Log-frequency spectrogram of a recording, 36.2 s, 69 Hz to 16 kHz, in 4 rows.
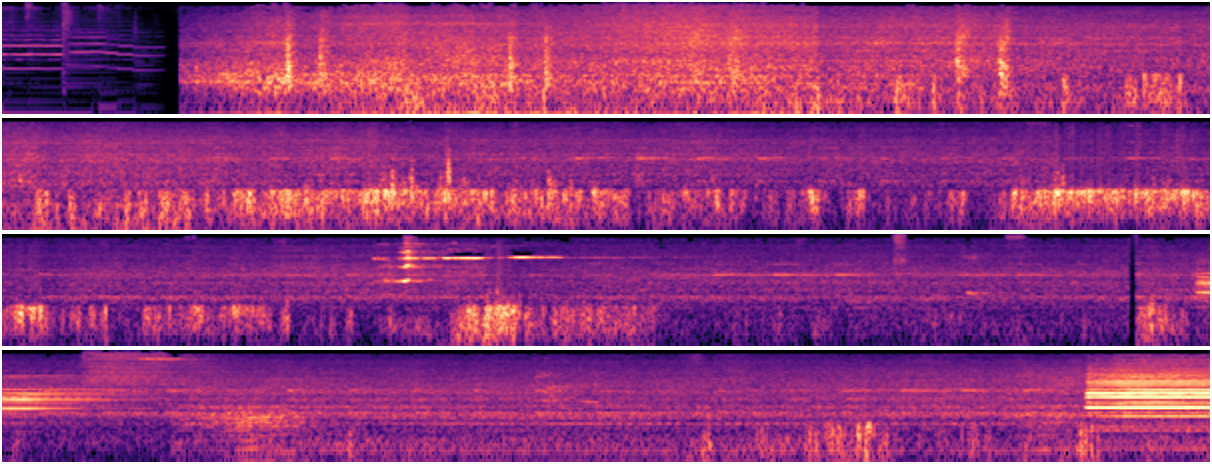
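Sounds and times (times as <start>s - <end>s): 
train rumble and clatter passing beneath a pedestrian footbridge: 1.4s - 27.1s, 27.8s - 36.2s
wind buffeting: 1.4s - 27.4s, 28.4s - 36.2s
train wheel squeal: 20.9s - 22.9s.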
